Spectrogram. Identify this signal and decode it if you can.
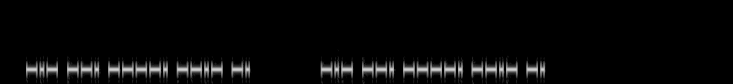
Morse code, heard as a keyed tone, about 34 wpm, 700 Hz. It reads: KG9QN KG9QN
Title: USA Call Signs - 5 Characters - Repeated 2x - 35wpm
